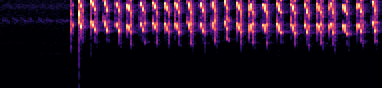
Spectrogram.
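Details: Cililin, the velvet-fronted nuthatch, delivering a vigorous long burst for songbird tutoring: clear, very high, sharp chips repeated quickly and evenly at about eight per second after a brief silence.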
